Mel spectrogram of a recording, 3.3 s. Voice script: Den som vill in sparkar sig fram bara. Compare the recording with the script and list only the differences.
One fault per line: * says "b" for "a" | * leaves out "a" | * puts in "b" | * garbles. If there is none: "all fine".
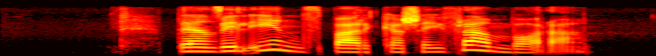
* leaves out "som"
